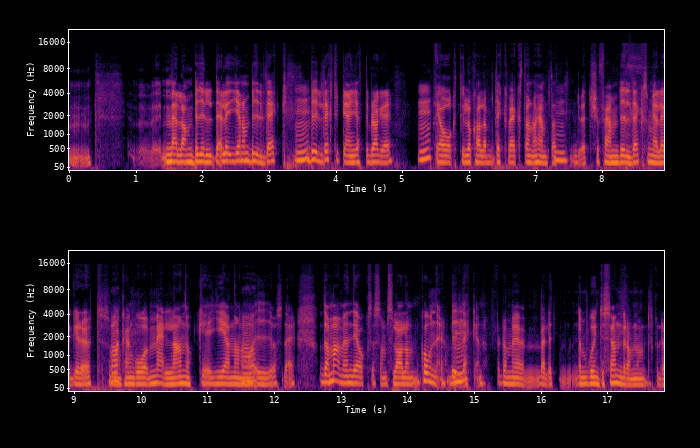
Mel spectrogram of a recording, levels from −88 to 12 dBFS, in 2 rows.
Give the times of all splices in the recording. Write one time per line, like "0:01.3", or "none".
0:05.5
